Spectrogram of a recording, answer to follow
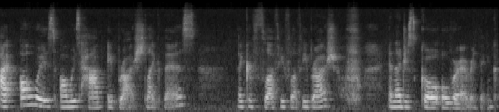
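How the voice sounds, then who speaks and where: Over noticeable background noise, a woman with a Chinese accent speaks at a moderate pace in a medium pitch, her tone animated and her pitch variation ordinary. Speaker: beauty vlogger. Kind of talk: makeup tutorial chat.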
